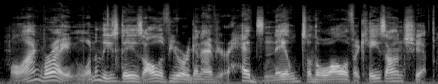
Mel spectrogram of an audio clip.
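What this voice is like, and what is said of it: Goofy Neelix character voice. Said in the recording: “This is not a good Neelix impression... do the goofy white guy voice, and you're pretty close. Like, we can tell who you're doing.”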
